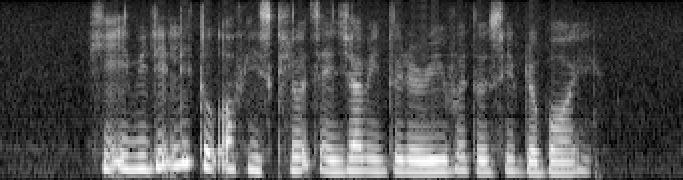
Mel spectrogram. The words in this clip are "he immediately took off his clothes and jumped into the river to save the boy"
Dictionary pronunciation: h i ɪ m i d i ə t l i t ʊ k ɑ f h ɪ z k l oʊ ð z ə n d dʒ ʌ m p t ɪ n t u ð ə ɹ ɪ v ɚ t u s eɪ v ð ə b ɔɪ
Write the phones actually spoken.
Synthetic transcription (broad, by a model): h i ɪ m i d i ə t l i t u k ɑ f h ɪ s k l oʊ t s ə n dʒ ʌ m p ɪ n t u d ə ɹ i v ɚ t u s eɪ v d ə b ɔɪ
